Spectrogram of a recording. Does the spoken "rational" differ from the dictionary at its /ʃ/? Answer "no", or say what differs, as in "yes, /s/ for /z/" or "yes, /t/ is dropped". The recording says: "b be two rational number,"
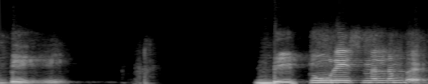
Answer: yes, /s/ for /ʃ/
